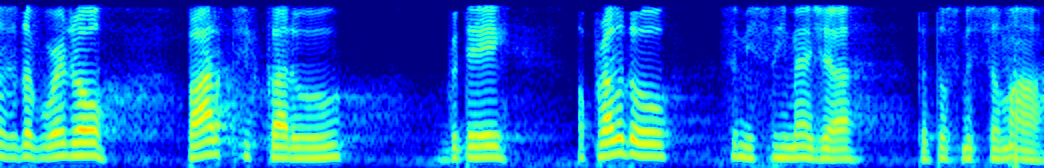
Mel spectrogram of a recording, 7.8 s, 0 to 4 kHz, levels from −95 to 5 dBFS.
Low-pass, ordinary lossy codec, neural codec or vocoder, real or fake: 3.6 kHz; MP3, 32 kbps; codec, 16 kHz in and 24 kHz out, 0.4 kbps, LongCat-Audio-Codec, two codebook decoder; fake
